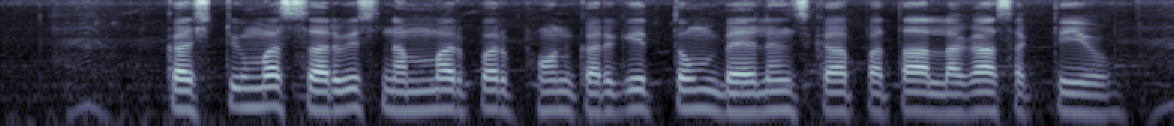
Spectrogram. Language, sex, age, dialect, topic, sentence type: Hindi, male, 25-30, Kanauji Braj Bhasha, banking, statement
